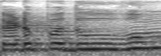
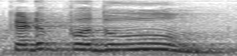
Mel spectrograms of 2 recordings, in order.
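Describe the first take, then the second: First: A 'v' glide joins the vowel to 'um'. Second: The vowel is lengthened without a 'v' glide. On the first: The speaker calls it wrong. "கெடுப்பதுவும் அப்படின்னு வாசிக்கக்கூடாது" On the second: The speaker calls it right. "இதை இப்படி தான் read பண்ணும்"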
